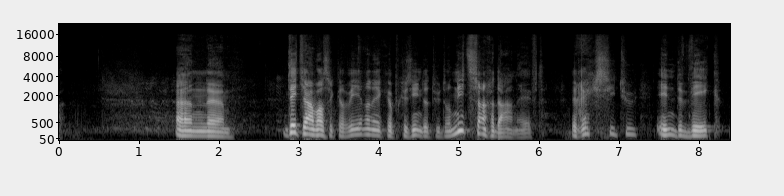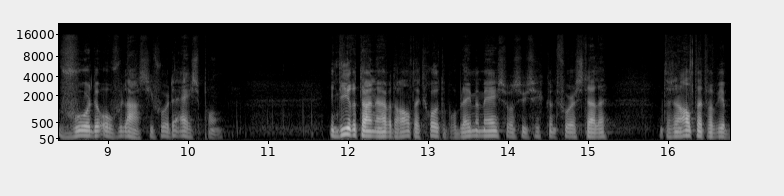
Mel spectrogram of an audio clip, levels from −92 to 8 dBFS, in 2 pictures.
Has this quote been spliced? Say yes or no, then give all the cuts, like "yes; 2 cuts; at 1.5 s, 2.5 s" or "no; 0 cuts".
yes; 1 cut; at 6.3 s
